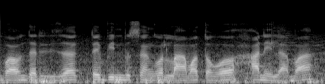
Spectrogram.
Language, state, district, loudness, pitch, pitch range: Kokborok, Tripura, Dhalai, -17 LUFS, 105 Hz, 95-110 Hz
